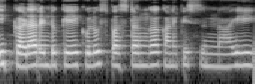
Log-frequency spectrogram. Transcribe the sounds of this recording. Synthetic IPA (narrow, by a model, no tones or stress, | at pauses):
ikːɐɽɐɾe̞ɳɖukeːkuluspɐʂʈɐŋɡaːkɐnipist̪unːaːji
